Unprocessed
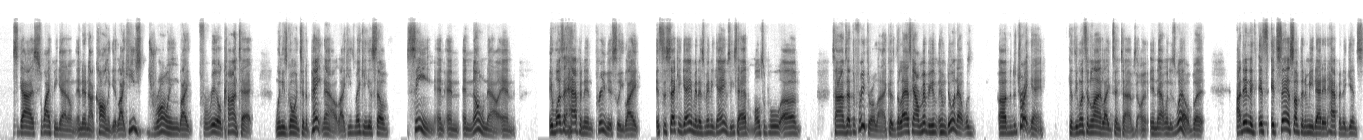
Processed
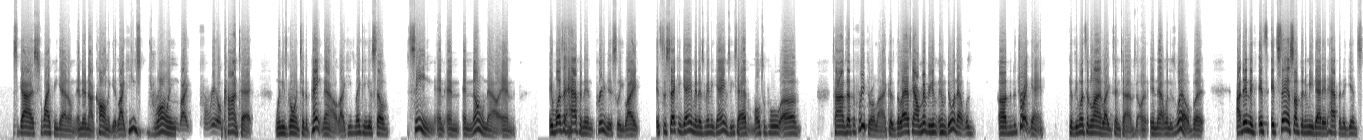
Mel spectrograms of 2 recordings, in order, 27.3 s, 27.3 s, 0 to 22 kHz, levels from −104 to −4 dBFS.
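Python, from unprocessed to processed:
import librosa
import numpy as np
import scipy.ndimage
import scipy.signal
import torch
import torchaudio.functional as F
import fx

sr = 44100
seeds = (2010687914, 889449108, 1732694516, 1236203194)

y = fx.highpass(x, sr, hz=570.0, slope=12, at=(3.5, 4.42))
y = fx.wiener(y, sr, points=15)
y = fx.high_shelf(y, sr, hz=3700.0, db=-6.0)
y = F.gain(torch.from_numpy(y), 4.0).numpy()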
